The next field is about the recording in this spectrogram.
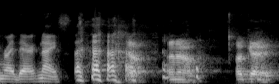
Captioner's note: laughing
